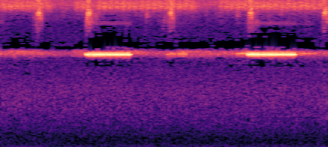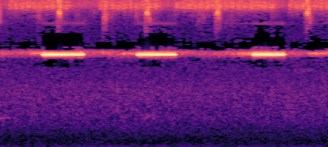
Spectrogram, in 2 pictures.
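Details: Continuous shrill cricket trill, with louder chirps of roughly half a second repeating every one to two seconds, plus soft clicking high overhead.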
